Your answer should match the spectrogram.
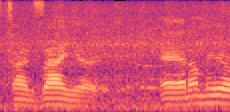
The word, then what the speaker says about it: Tanzania: It's like tomato, tomato, but I think the proper way to say it is Tanzania.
